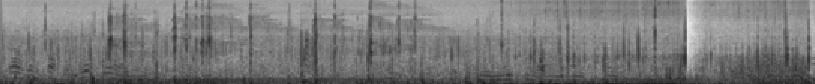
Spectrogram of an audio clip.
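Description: Wind rumbling on the microphone in steady rain, with many irregular sharp ticks of raindrops striking close by.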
